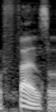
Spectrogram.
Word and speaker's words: fans: 那后面的字母 s 是一个很小的浊辅音，所以说整个词读下来就是 fans，fans。所以说以后千万不要读成 fans 了。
